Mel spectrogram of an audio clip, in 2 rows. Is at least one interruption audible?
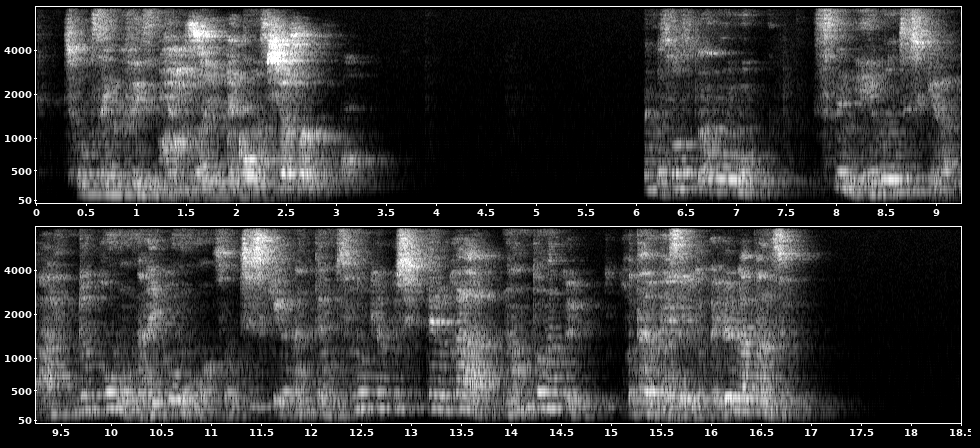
Yes, from 1.2 s

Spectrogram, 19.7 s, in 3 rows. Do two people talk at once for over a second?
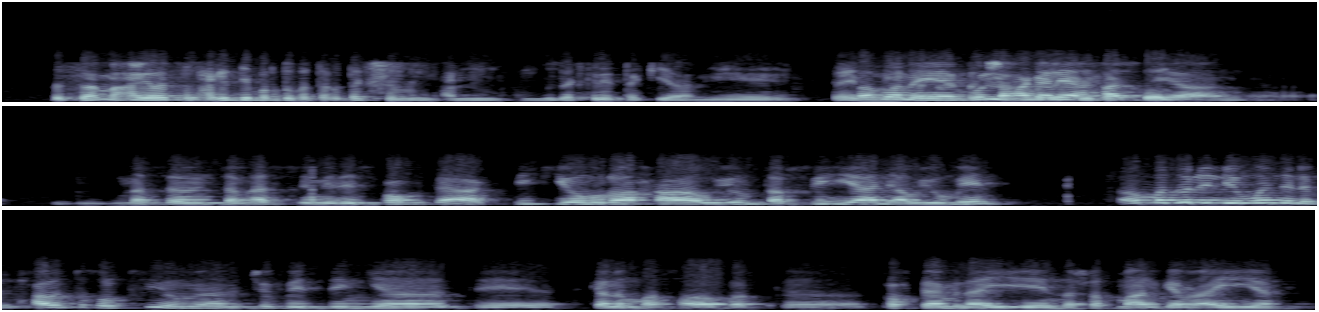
Yes, from 4.3 s

